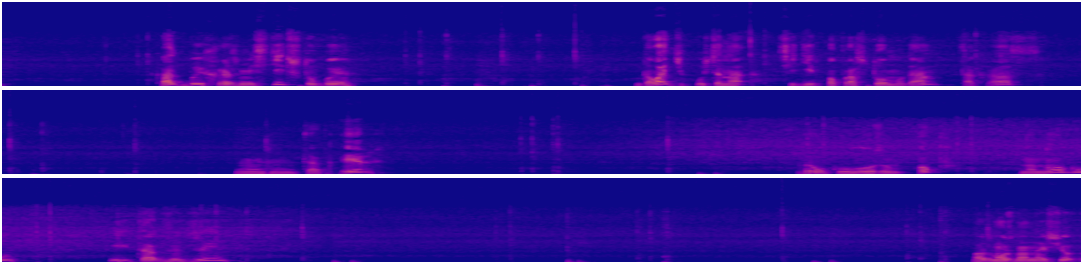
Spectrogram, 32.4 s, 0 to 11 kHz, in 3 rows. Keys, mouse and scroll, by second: 0.0 g, 1.7 scroll up 1, 1.9 middle click, 2.7 scroll down 1, 3.1 g, 4.6 middle click, 5.5 middle click, 6.6 r, 8.6 g, 10.1-11.6 middle drag, 12.2-14.1 middle drag, 14.1 r, 16.5-17.6 middle drag, 17.8 r, 19.5 g, 22.0 click, 22.9 g, 24.1 middle click, 25.1 g, 27.3 r, 28.3-29.5 middle drag, 29.8 r, 31.1 middle click.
